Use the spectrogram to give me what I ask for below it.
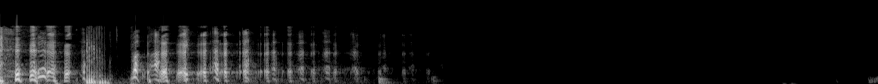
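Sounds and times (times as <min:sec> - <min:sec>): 
speech: 0:00.2 - 0:02.3
voices talking and chuckling: 0:00.2 - 0:04.1
short low rumbling fart noise: 0:00.8 - 0:01.4.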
